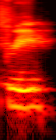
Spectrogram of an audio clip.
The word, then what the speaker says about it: Grieb: say your last name no you said it right it's greed okay awesome and uh dan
